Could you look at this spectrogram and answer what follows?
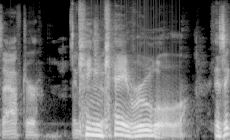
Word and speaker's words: K. Rool: K. Rool. Is it K. Rool or I guess we'll find out. I think they say cruel in the show, but I know it's spelled K. Rule.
